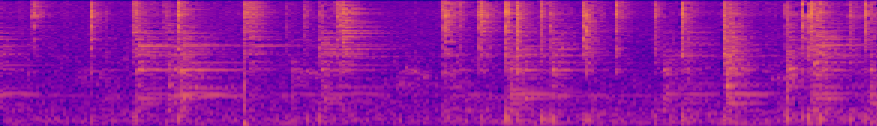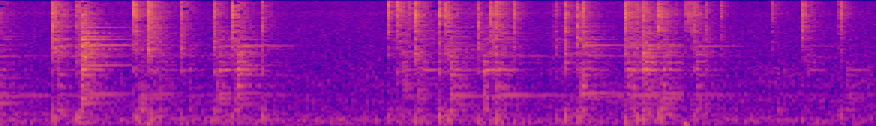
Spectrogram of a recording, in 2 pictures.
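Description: Popcorn popping in a pan covered with a steel plate: dense, irregular sharp pops as kernels burst and strike the metal plate, which rings briefly.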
